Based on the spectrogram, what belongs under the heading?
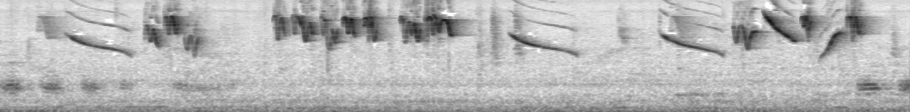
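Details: Yellow-fronted canary training song: soft low piping notes at first, then high falling whistles mixed with quick scratchy trills and swooping phrases, over a quiet low rumble.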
